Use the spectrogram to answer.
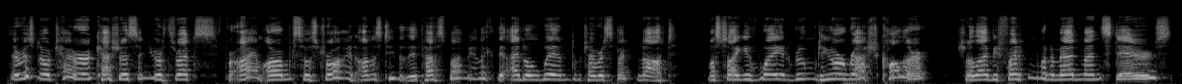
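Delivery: high, grand theatrical declaiming; tipsy Shakespeare recital. A narrator's reading. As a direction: hurl Brutus' lines at him. Hugo reciting Julius Caesar.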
